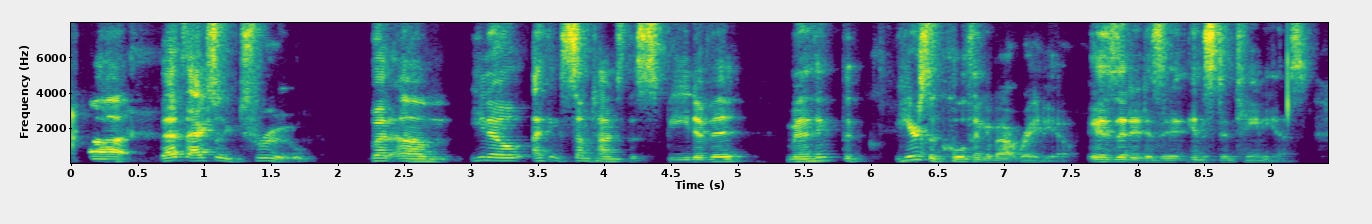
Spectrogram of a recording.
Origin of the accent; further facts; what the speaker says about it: North Texas, United States; I'm from North Texas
